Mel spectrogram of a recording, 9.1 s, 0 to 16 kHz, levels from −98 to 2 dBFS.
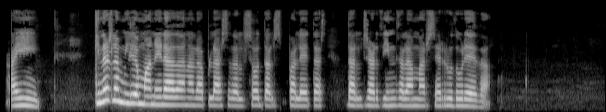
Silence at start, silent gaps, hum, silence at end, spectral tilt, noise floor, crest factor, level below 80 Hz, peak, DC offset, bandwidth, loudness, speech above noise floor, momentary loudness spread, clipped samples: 0.15 s; none; none; 1.75 s; -4 dB/octave; -69 dBFS; 20 dB; -80 dBFS; -4 dBFS; under 0.1%; 11.5 kHz; -23 LUFS; 47 dB; 12 LU; under 0.1%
